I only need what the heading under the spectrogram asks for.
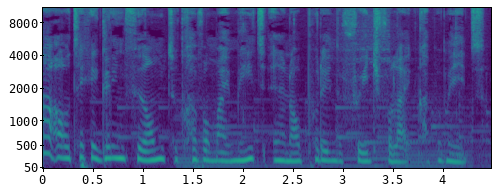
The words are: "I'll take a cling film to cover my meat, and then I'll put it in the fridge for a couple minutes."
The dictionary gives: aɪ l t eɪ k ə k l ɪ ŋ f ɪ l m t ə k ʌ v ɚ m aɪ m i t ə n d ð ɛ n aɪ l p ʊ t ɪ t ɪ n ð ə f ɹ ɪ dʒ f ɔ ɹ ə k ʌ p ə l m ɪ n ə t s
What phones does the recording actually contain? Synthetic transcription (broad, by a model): aɪ l t eɪ k ə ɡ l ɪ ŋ f ɪ l m t ə k ʌ v ɚ m aɪ m i t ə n ð ɛ n aɪ l p ʊ t ɪ t ɪ n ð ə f ɹ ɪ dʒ f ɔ l ə k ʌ p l m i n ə t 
